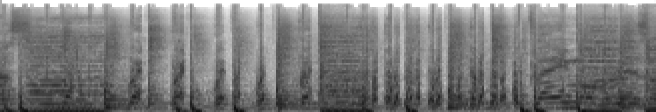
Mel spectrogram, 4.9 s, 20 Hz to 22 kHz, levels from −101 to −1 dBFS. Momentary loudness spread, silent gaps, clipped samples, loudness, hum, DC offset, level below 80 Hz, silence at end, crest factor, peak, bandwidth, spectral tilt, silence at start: 3 LU; none; under 0.1%; -17 LUFS; none; under 0.1%; -20 dBFS; 0 s; 12 dB; -4 dBFS; 18 kHz; -5 dB/octave; 0 s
